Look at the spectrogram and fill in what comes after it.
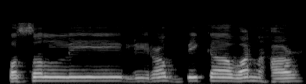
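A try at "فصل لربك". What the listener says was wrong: টান হবে না, ফসল্লিলি।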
